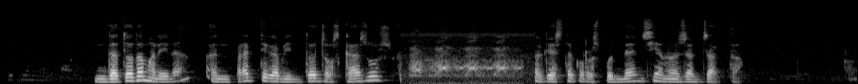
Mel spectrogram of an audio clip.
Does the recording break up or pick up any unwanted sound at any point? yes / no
yes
